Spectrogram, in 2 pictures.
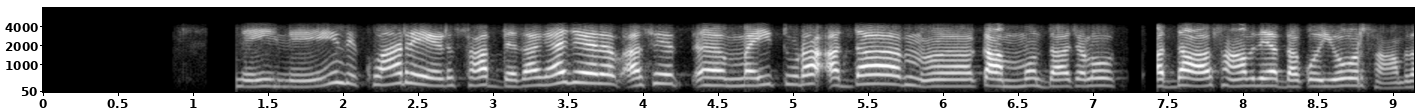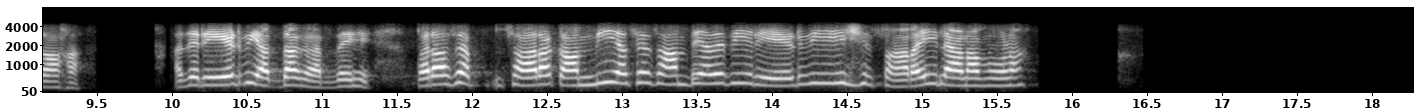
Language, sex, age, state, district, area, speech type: Dogri, female, 30-45, Jammu and Kashmir, Reasi, rural, conversation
